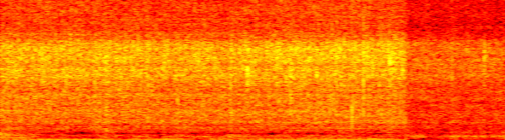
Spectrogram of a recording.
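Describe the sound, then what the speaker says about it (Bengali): Potatoes with turmeric frying in a pan over a low flame give a steady, close sizzle that runs unbroken, then drops off sharply near the end. "দু থেকে তিন মিনিট আমি লো ফ্লেমে আলুটা ভেজে নিয়েছি"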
